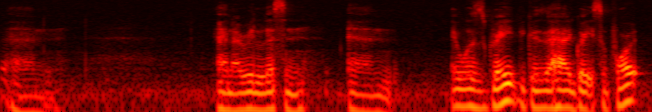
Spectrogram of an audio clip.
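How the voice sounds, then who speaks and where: A middle-aged man from Liberia gives a personal testimony in a halting, plain-spoken way, often adding "you know". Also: low voice, steady tone, dark tone, slightly rough. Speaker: addiction recovery centre support worker. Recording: noticeable background noise.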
